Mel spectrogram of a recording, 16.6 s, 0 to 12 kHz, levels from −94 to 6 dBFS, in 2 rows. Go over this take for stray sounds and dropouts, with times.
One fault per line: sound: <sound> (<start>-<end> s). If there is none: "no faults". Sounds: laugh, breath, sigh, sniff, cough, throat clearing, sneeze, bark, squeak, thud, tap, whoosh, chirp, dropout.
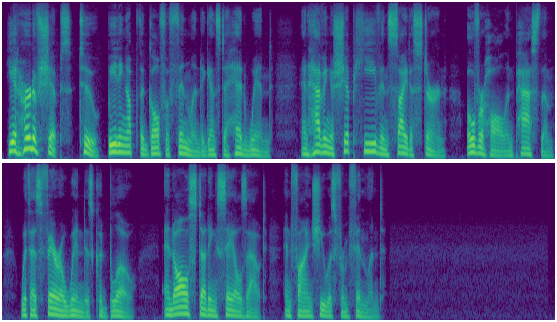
no faults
